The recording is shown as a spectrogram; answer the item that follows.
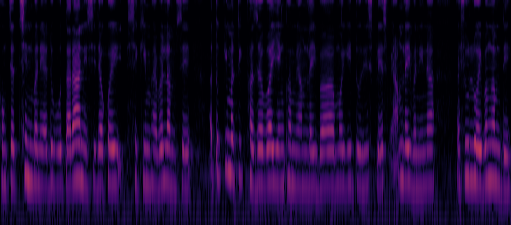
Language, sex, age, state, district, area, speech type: Manipuri, female, 30-45, Manipur, Imphal West, urban, spontaneous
